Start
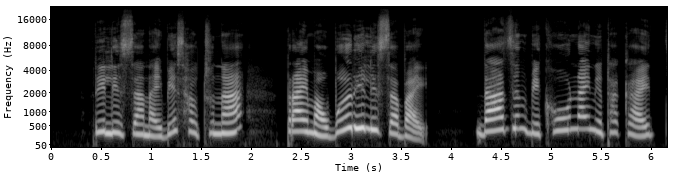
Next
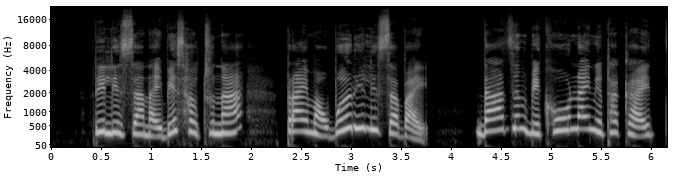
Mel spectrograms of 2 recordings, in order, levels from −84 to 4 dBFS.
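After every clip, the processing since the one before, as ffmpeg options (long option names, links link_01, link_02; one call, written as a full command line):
ffmpeg -i in.wav -af "highpass=85,equalizer=frequency=220:width_type=o:width=0.31:gain=-14.5,acompressor=threshold=-24dB:ratio=12,volume=4.5dB" out.wav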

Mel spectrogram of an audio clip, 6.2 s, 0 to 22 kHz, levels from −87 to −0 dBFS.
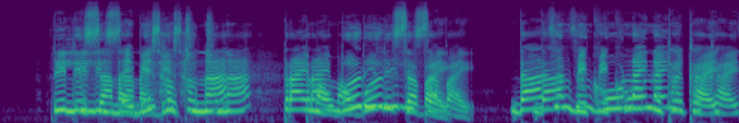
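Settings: ffmpeg -i in.wav -af "aecho=1:1:178:0.668,volume=-2.5dB" out.wav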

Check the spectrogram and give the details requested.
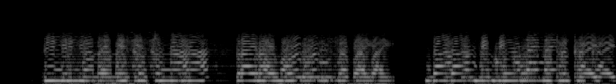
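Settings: ffmpeg -i in.wav -af "volume=28dB,asoftclip=hard,volume=-28dB,highpass=frequency=170:width_type=q:width=0.5412,highpass=frequency=170:width_type=q:width=1.307,lowpass=frequency=3600:width_type=q:width=0.5176,lowpass=frequency=3600:width_type=q:width=0.7071,lowpass=frequency=3600:width_type=q:width=1.932,afreqshift=-160,afftfilt=real='hypot(re,im)*cos(PI*b)':imag='0':win_size=1024:overlap=0.75" out.wav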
